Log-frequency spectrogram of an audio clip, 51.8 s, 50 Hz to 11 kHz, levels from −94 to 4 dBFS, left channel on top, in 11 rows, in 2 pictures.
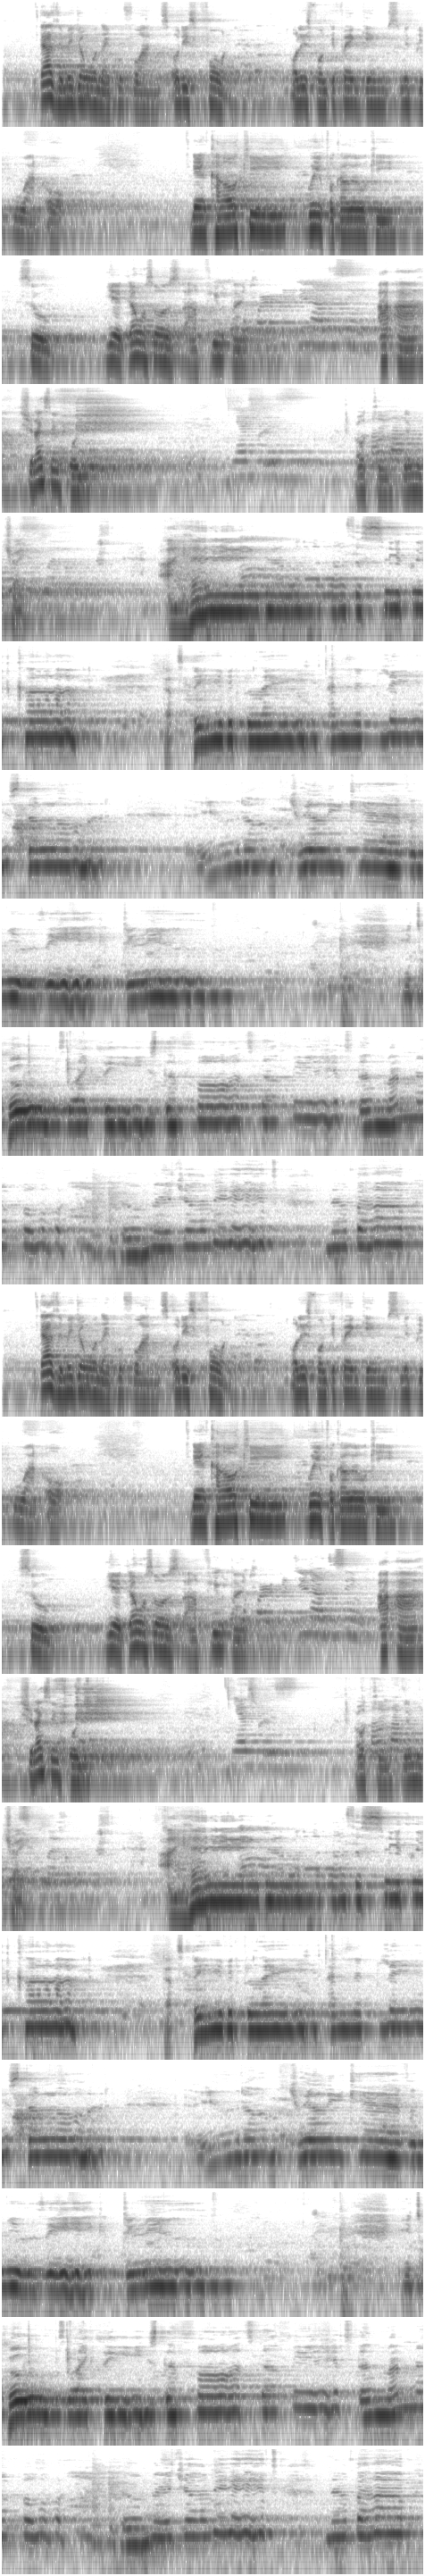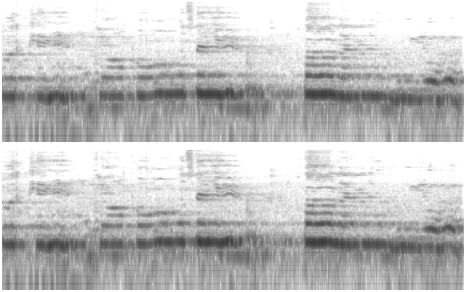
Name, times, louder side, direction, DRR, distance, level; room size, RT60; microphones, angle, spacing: voice 1, 0.4-2.9 3.2-5.4 6.8-9.1 9.6-10.1 10.6-12.2 13.6-15.1 16.3-16.4 18.1-19.1 20.6-24.5 24.9-29.5 30.4-35.6 36.0-36.1 36.5-45.4 45.7-45.8 46.1-49.9 50.2-51.8, right 1 dB, 15° right, 11 dB, 0.6 m, -29 dB
voice 2, 11.8-13.6 14.7-15.5 16.7-17.4 18.1-19.8 20.7-21.1 21.5-22.0, right 3 dB, 85° right, 2 dB, 4.1 m, -43 dB
30.0 x 23.5 x 7.9 m, 2.7 s
head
